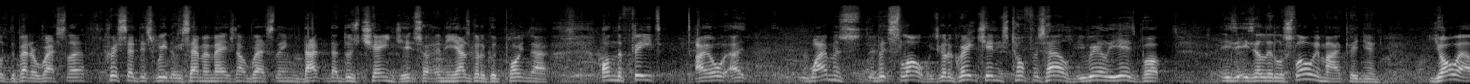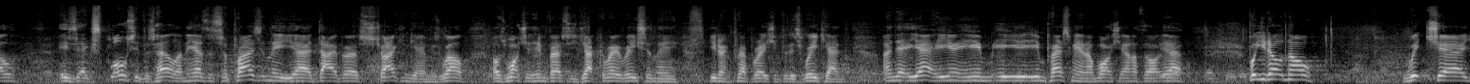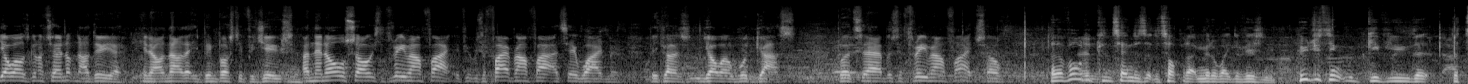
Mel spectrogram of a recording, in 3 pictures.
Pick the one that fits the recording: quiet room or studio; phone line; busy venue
busy venue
